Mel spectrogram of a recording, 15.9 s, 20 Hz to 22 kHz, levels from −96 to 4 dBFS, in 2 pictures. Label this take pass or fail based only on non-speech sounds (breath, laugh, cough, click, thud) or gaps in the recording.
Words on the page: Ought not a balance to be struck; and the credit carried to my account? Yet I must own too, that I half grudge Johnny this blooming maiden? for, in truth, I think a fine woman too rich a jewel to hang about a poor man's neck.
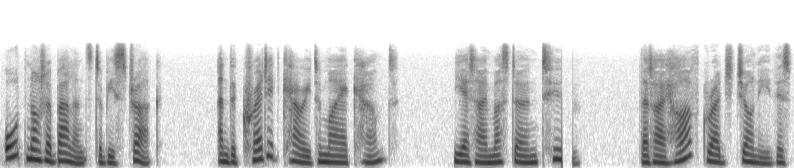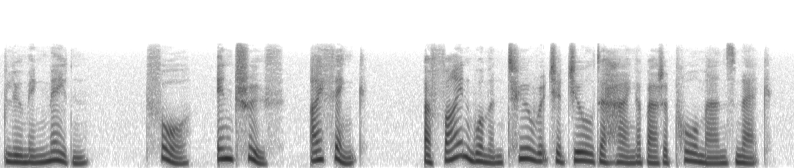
fail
